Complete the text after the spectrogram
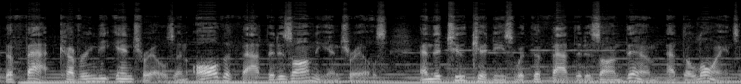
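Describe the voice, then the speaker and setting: Casting: male narrator for dramatized scripture, mid-range voice with expressive rise and fall, grave delivery. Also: mid-range voice. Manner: solemn, measured, deliberate emphasis. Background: music.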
